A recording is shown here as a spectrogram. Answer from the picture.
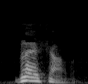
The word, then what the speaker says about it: Vleeschauwer: V-L-E-E-S-C-H-A-U-W-E-R. Vleischauer.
